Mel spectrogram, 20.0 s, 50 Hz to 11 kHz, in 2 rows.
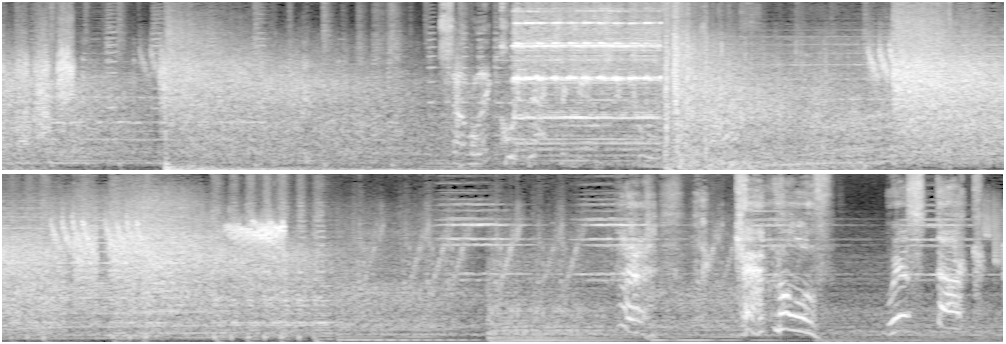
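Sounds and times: background music: 0.0 - 20.0
steady electronic tone: 5.1 - 6.6.

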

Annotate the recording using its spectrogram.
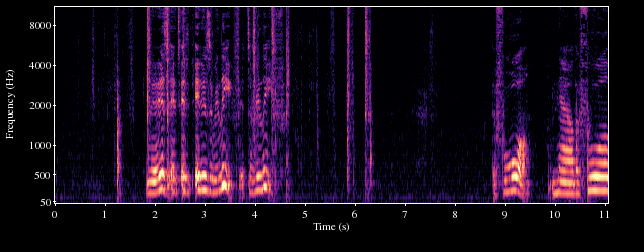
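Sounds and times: cards being shuffled: 0.4 - 6.4.

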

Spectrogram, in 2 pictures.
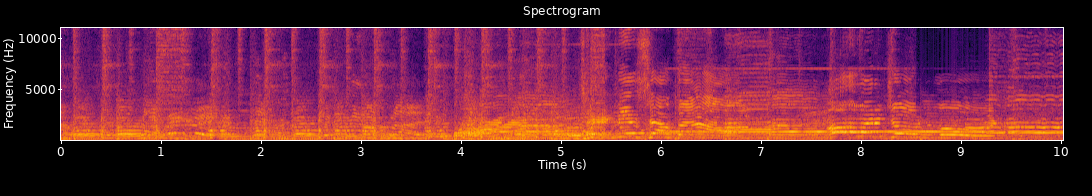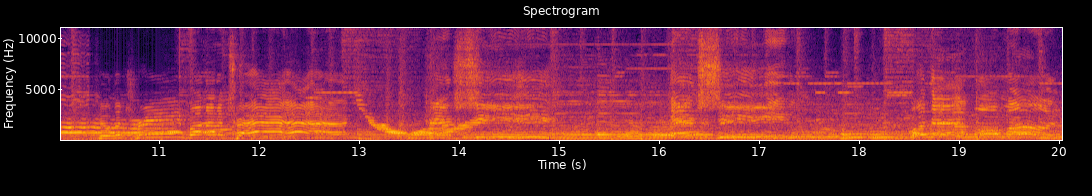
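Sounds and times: blues harmonica lead: 0.0 - 20.0
electric guitar accompaniment: 0.0 - 20.0.

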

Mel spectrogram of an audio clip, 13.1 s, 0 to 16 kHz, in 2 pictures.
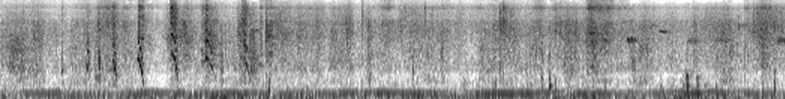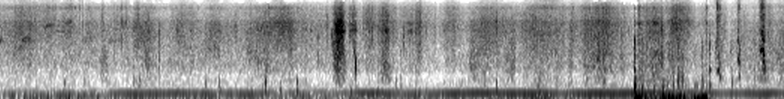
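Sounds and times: steady low hum: 0.0 - 13.0
soft rustles and taps: 1.8 - 13.0.

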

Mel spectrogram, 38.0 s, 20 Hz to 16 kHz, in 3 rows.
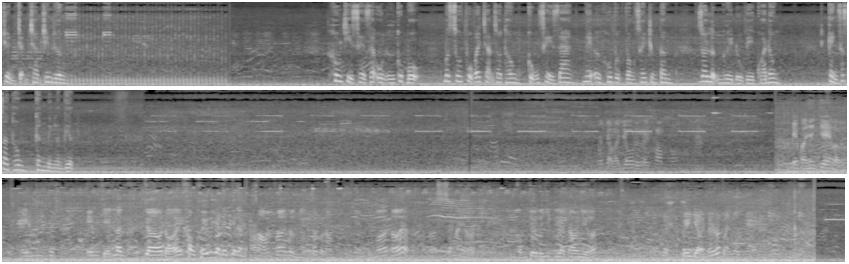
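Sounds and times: motorbike engine running: 0.0 - 3.6
traffic engines rumbling: 0.0 - 38.0
crowd noise: 14.7 - 18.4, 19.4 - 38.0
vehicle warning beeper: 14.8 - 24.3, 37.5 - 38.0.

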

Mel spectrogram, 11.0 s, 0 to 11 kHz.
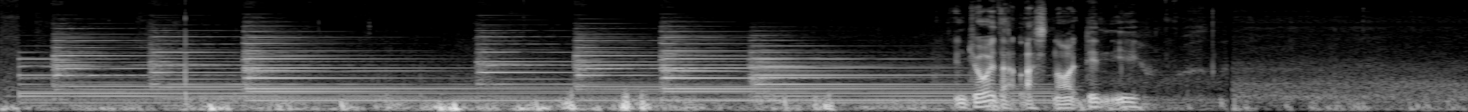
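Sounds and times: church bells ringing: 0.0 - 8.4.

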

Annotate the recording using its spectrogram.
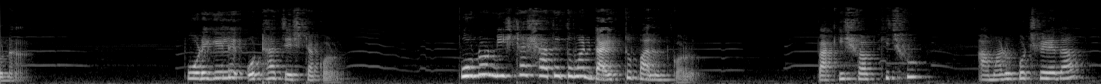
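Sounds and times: woman speaking: 0.0 - 0.4, 1.8 - 3.5, 4.6 - 7.0, 8.2 - 11.0
faint high wavering tone: 0.0 - 11.0.

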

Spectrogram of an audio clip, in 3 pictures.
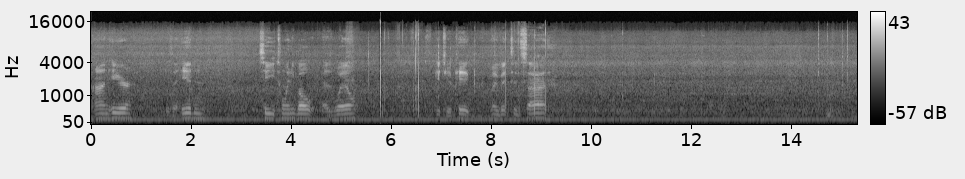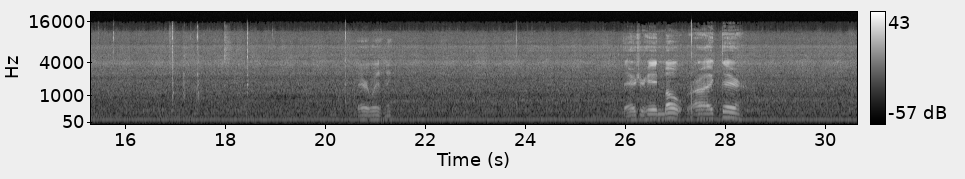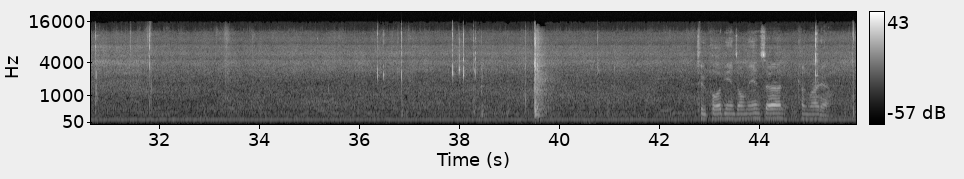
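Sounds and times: low mechanical hum: 0.0 - 45.9.

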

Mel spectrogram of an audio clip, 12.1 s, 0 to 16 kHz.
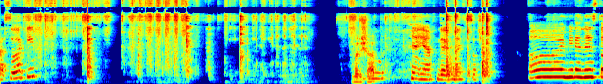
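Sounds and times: knife sawing through crisp crust: 0.2 - 7.2.

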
